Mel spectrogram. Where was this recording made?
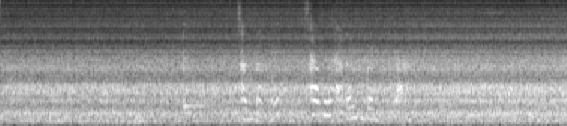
in a car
